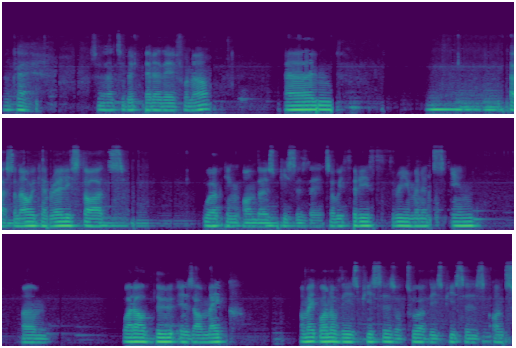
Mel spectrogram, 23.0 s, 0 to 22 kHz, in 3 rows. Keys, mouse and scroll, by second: 0.2 Tab, 0.4-0.8 scroll down 2, 2.4 scroll down 1, 2.9 middle click, 3.5 scroll down 1, 4.5 shift+middle click, 5.3 scroll up 1, 5.9-8.5 shift+middle drag, 7.3-7.7 scroll down 2, 8.5 click, 8.9-10.4 right drag, 10.1 scroll down 2, 10.4 middle click, 15.9-17.3 scroll down 1, 17.3-18.0 scroll up 1, 18.4 shift+middle click, 19.6 KP_1, 20.0 shift+z, 22.1 scroll down 1, 22.9 shift+middle click.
